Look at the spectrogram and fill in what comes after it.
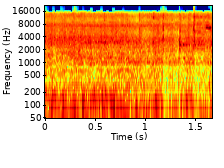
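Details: Honda Beat ESP scooter that stumbles when the throttle is opened slightly, won't rev and is hard to start: engine runs rough for a second, then the note sags and fades as it stumbles and dies; faulty fuel injector.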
